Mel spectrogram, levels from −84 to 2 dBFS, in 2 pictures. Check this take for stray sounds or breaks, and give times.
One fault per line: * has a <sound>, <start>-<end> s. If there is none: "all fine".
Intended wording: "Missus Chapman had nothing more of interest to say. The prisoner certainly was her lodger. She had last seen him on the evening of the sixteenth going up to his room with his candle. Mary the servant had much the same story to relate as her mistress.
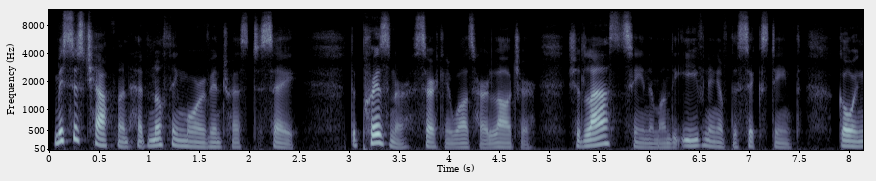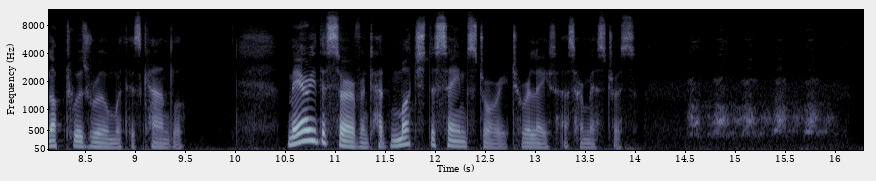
* has a bark, 14.5-16.1 s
